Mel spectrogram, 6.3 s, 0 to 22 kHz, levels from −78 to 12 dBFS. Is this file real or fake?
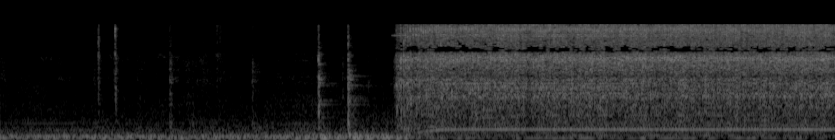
real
